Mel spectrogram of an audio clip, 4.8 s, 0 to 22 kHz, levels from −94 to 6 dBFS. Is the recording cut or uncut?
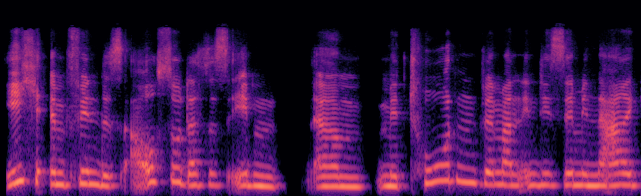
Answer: cut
